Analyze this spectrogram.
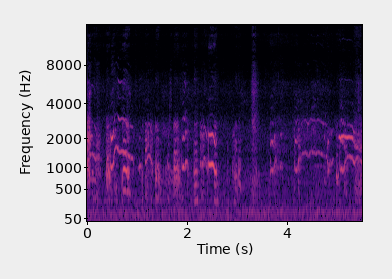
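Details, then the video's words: Hungry dogs begging for food, giving scattered high whimpers and yips with short whining tones that rise and fall, separated by quiet gaps. "hungry dogs begging for food"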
